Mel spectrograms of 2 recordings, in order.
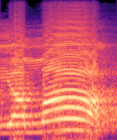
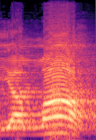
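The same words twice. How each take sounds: First: It is said even more loudly. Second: It is said loudly.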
